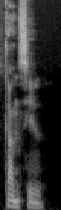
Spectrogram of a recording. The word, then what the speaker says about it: Kantjil: Spreekt uit als Kanjil, Spaans, een soort van Spaanse uitspraak.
